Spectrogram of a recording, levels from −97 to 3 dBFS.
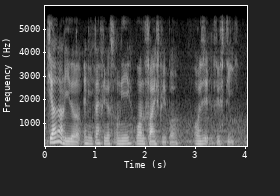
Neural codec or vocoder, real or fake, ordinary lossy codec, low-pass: codec, 16 kHz, 16 kbps, FunCodec, trained on Chinese and English, 50 frames a second; fake; none; 5.4 kHz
